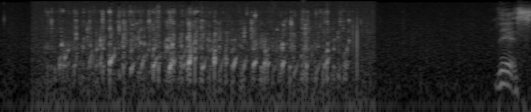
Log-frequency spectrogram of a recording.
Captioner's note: sound of bubbles in water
